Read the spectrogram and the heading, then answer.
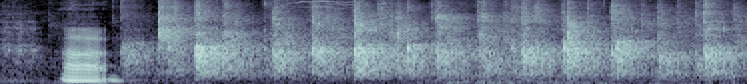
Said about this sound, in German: Danke auf jeden Fall schon mal für den Talk und dann nochmal einen Applaus aus der Runde.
